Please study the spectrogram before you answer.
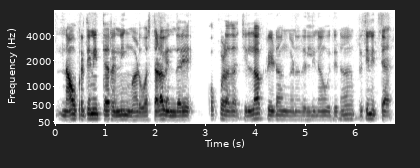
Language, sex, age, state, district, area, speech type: Kannada, male, 18-30, Karnataka, Koppal, rural, spontaneous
